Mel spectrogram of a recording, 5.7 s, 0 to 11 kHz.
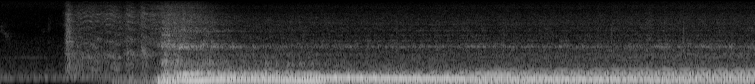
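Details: Jeep V8 after a new exhaust and a misfire fix (a broken plug wire repaired): it cranks briefly, catches and settles into a steady, deep idle with no stumble.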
